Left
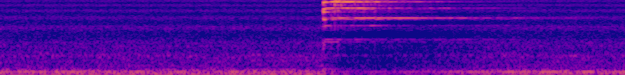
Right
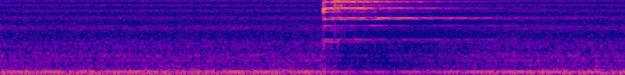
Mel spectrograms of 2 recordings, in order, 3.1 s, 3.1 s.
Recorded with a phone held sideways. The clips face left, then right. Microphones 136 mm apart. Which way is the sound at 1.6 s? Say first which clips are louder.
Right 1 dB; 20° left (ahead or behind).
